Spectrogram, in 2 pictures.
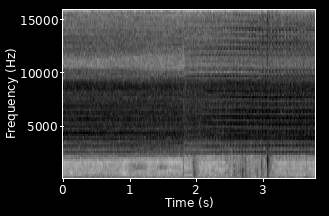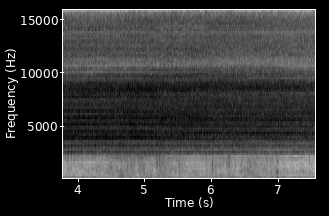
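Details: A cicada mating chorus fills the air in cicada season at Brgy. Balabag, La Carlota City, Negros Occidental, recorded July 18, 2020. The piercing, shimmering buzz runs on without pause, with brief faint ticks and knocks in the background.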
